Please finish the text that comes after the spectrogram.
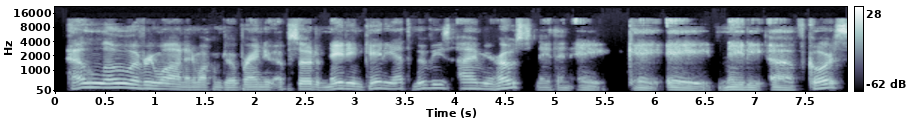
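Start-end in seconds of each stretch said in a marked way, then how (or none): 4.0-7.9 robotic, droning voice like a robot. A podcast host introduces himself at the top of an episode, sounding like a robot. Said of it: "I don't know why I sound like a robot just then".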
